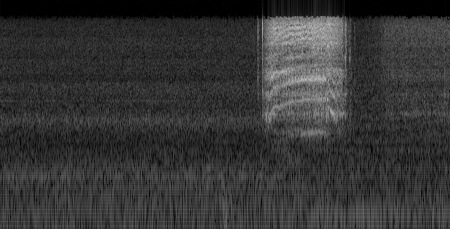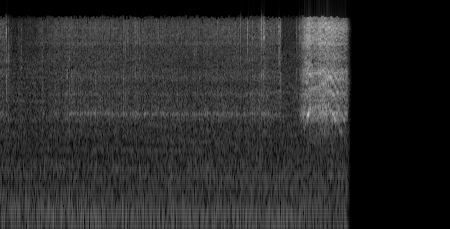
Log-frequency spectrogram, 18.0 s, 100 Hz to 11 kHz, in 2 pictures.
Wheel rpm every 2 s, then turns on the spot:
0, 0, 40, 90, 10, 10, 20, 40, 0.
6-8 10-14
